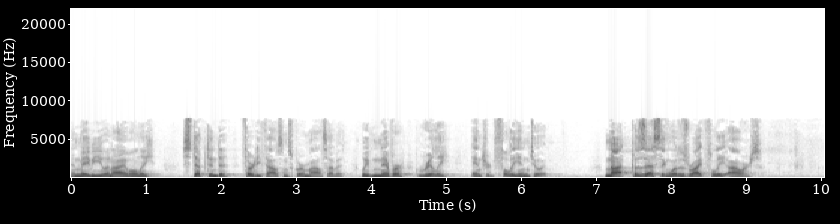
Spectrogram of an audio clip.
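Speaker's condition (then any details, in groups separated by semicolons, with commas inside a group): No condition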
